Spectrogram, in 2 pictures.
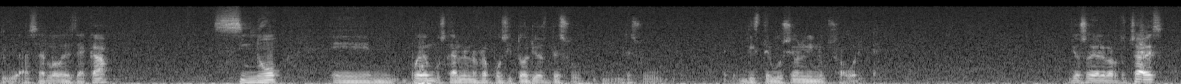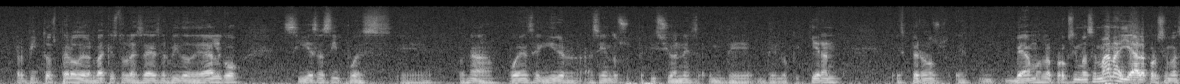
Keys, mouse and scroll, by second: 0.4 scroll down 2, 2.4-3.9 scroll up 6.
